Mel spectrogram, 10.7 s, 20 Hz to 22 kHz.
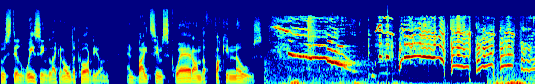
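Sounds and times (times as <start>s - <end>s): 
speech: 0.0s - 5.7s
dog whining high-pitched: 5.4s - 10.7s.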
